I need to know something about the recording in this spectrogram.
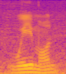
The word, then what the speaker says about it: Whamon: yeah way mod like the H is kind of Silent here so wayon um in this case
